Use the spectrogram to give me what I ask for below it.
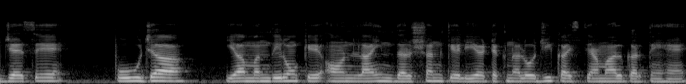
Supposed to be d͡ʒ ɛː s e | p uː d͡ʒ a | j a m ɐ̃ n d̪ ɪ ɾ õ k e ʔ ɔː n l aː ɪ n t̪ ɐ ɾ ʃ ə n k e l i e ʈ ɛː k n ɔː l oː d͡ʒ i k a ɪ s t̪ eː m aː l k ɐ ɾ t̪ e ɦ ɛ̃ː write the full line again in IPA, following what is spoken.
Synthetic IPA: d͡ʒ ɛː s e | p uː d͡ʒ a | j a m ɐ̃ n d̪ ɪ ɾ õ k e ʔ ɔː n l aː ɪ n d̪ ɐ ɾ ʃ ə n k e l i e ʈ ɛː k n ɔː l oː d͡ʒ i k a ɪ s t̪ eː m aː l k ɐ ɾ t̪ e ɦ ɛ̃ː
